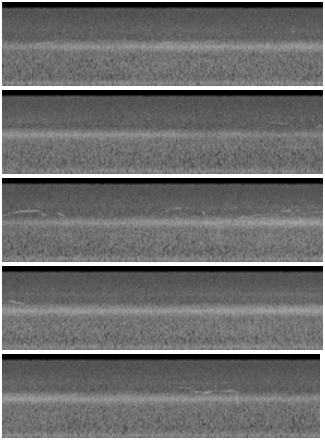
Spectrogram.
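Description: Steady hiss of rain on an outdoor camera microphone, with a few faint, short, high bird chirps now and then.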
